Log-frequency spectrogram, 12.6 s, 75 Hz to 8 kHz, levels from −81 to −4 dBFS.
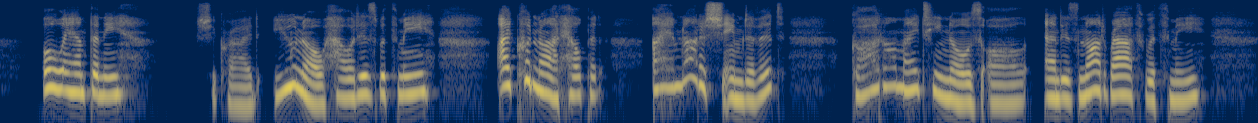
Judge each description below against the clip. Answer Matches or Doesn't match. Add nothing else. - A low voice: Doesn't match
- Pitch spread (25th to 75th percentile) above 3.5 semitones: Matches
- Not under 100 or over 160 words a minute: Matches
